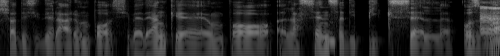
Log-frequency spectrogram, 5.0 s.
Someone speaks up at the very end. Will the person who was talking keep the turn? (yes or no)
no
